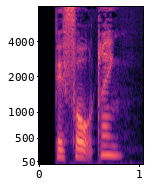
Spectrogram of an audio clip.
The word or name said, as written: befordring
